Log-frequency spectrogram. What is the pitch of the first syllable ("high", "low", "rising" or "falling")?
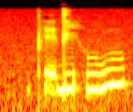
low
